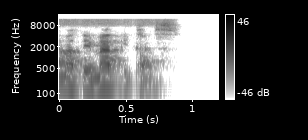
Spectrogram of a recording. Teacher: la sílaba tónica de la palabra matemáticas es la sílaba ma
